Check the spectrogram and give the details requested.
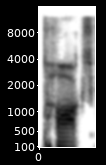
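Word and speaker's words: TALX: Equifax acquired a company called Tox Corporation in 2007. That's spelled T-A-L-X.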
